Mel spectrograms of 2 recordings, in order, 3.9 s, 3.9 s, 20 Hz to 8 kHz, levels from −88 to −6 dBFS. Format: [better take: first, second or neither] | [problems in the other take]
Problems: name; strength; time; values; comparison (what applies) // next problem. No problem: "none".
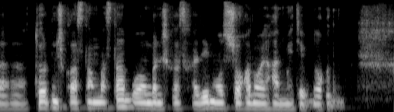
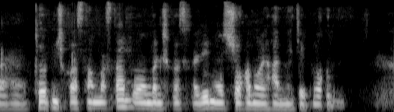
first | noise reduction (neural mask model Resemble Enhance denoiser)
